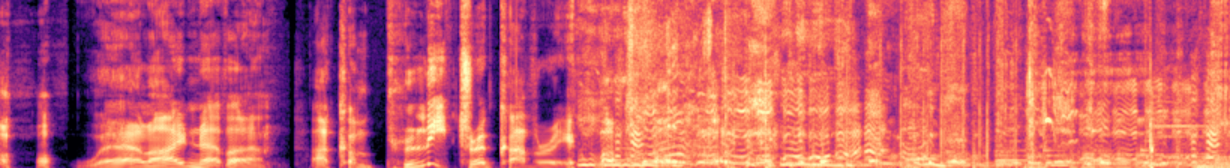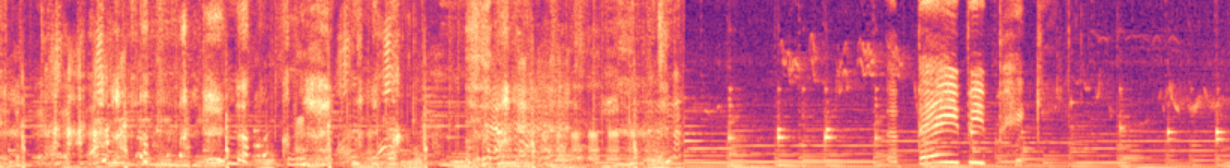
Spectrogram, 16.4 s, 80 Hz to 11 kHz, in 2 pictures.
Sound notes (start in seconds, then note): 0.0 chuckles; 4.4 all laughing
